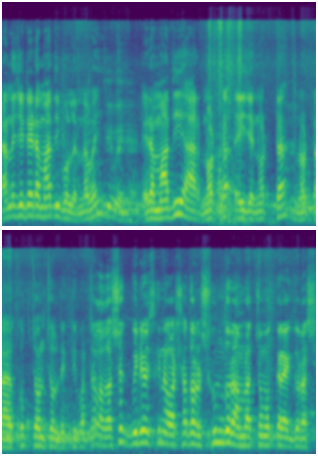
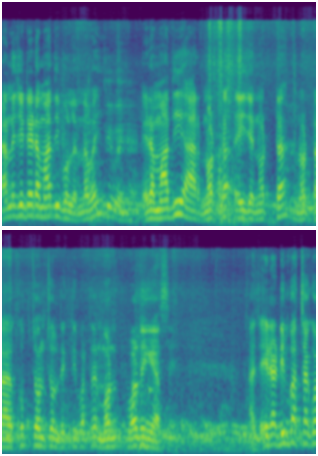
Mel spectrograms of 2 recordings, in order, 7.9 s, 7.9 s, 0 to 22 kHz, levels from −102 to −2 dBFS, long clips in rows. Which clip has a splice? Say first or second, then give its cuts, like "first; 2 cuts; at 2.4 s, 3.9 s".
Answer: first; 1 cut; at 5.0 s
